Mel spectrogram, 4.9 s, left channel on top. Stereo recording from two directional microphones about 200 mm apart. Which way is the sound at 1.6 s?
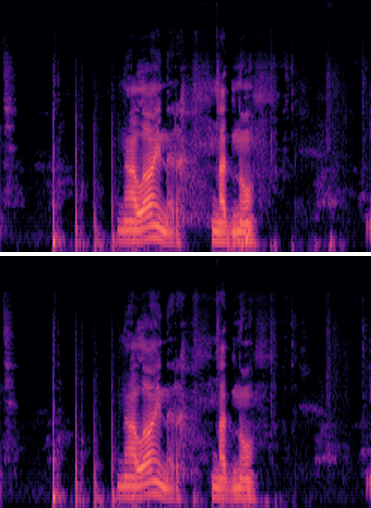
20° left (ahead or behind).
